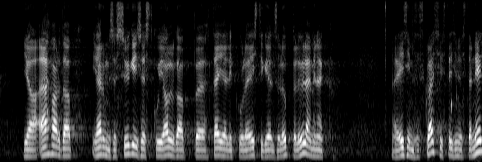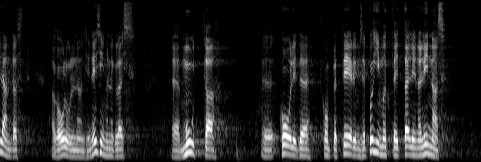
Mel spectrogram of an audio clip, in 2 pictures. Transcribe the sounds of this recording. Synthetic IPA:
jɑæɦvɑrd̪ɑb̥jærɡmise̞st̪syɡ̥ise̞st̪kujɑlɡ̥ɑb̥t̪æje̞likːˑule̞e̞ːsʲt̪ike̞ːlse̞lɤpːe̞leyle̞minekːˑ | e̞sʲimese̞st̪̚klɑsʲːist̪e̞sime̞st̪jɑne̞lʲjɑnd̪̥ɑst̪ | ɑ̰ɡ̥ɑo̞luline̞o̞nsiːne̞sʲime̞ne̞klɑsʲ | muːt̪ːˑɑ | ko̞ːlʲid̪̥e̞ko̞mple̞k̚t̪e̞ːɾimise̞pɤɦimɤt̪ːe̞jd̪̥̚t̪ɑlʲːinːɑlinːɑs

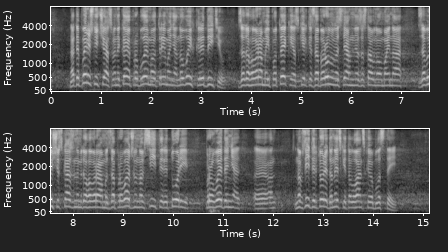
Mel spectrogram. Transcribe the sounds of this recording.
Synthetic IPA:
nɐt̪e̞pɛɾʲiʃnʲijt͡ʃɑsʋɪnɪkɑjɛpɾɔblˠɛmɐɔt̪ɾɪmɐnʲːɐnɔʋɪxkɾed̪ɪtʲiw | zɐd̪ɔɦɔʋɔɾɑmɪipɔt̪ɛkɪɔskʲilʲkɪzɐbɔɾɔnʊnɐsʲtʲaɦnenʲːɐzɐst̪ɑʋnɔɦɔmɐjnɑ | zɐʋɪʃt͡ʃiskɑzɐnːɪmɪd̪ɔɦɔʋɔɾɑmɪzɐpɾɔʋɑd͡ʒenɔnɐwsʲijt̪eɾɪt̪ɔɾʲijipɾɔʋɛd̪enʲːɐ | nɐwsʲijt̪eɾʲɪt̪ɔɾʲijid̪ɔnɛt͡sʲkɔjt̪ɐlˠʊɦɑnʲsʲkɔjiɔblˠɐst̪ɛ̰j

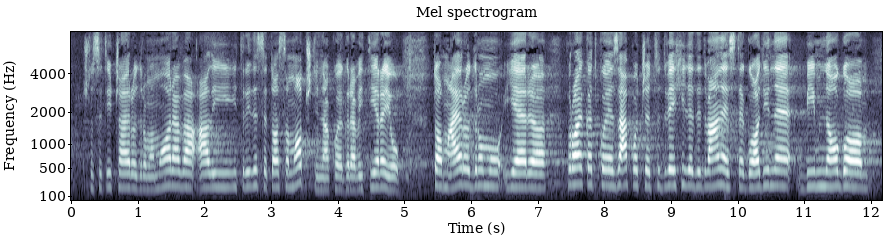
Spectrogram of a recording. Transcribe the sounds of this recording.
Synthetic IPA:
ʃt̪o̞se̞t̪iːt͡ʂeaeɾod̪ɾomamo̞ɾaʋaʔaliːt̪ɾiːd̪e̞se̞t̪o̞samo̞pʃt̪inako̞jeɡɾaʋit̪iːɾaju | t̪o̞ːmaeɾod̪ɾomujeɾ | pɾo̞je̞kat̪ko̞jije̞zapo̞t͡ʃet̪d̪ʋeːxiʎad̪ed̪ʋaːnaest̪e̞ɡo̞d̪ine̞ | bimno̞ɡo̞

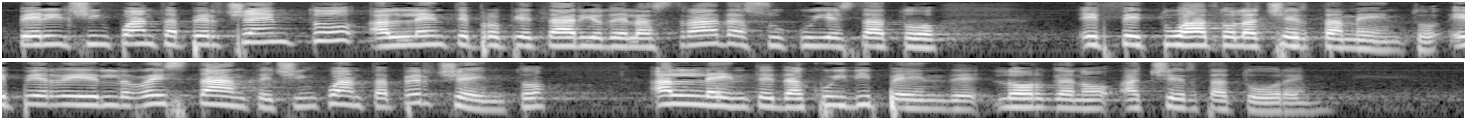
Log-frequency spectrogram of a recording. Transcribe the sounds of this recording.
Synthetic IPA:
peɾilt͡ʃiŋkwant̪apert͡ʃɛnt̪oalːɛnt̪epɾopɾjet̪aːɾjod̪elːast̪ɾaːd̪asukːujɛst̪aːt̪o | efːet̪ːuaːt̪olat͡ʃːert̪ament̪oʔepːerilrest̪ant̪et͡ʃiŋkwant̪apert͡ʃɛnt̪o | alːɛnt̪ed̪akːujd̪ipɛnd̪elɔrɡanoʔat͡ʃːert̪at̪oːɾe

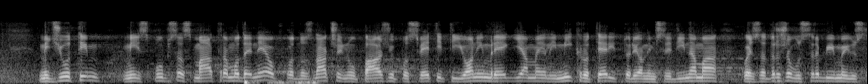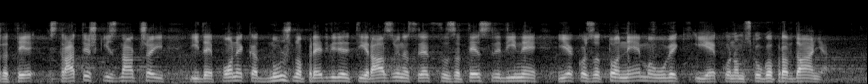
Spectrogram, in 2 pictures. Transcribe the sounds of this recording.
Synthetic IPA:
me̞d͡ʑut̪imː | iːspupsasmaːt̪ɾamo̞d̪aje̞ne̞o̞pxo̞d̪noznat͡ʃajnopaːʒɲupo̞sʋeːt̪it̪iːo̞nimɾe̞ːɡijamailimikɾo̞t̪e̞ɾit̪o̞ɾialˠnimsɾe̞d̪inamako̞jezad̪r̩ʒaʋusr̩bijuimajust̪ɾat̪e̞ʃkiznat͡ʃaj | id̪aje̞po̞ne̞kad̪nuːʒno̞pɾe̞d̪ʋid̪et̪iɾaːzʋo̞jnasɾet̪st̪ʋazat̪e̞ːsɾe̞d̪ine̞ | iako̞zat̪o̞ːneːmauʋe̞kieko̞no̞msko̞ɡo̞pɾaʋd̪aːɲa

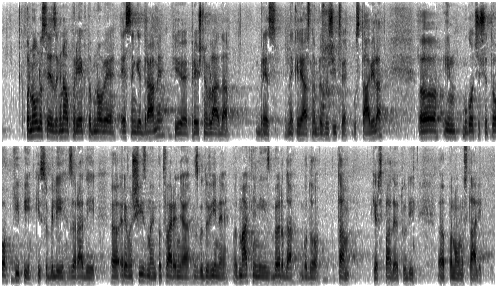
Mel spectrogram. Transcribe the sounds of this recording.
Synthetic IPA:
pɔnɔwnɔsɛjɛzaɡnawpɾɔjekt̪ɔbnoːʋɛɛsɛŋɡed̪ɾaːmɛkijɔjɛpɾɛjʃɲaʋlaːd̪a | bɾɛz | nekɛjaːsnɛɔbɾazlɔʒiːt̪ʋɛust̪aːʋila | inmɔɡoːt͡ʃɛʃɛt̪okipikisɔbilizaɾʔaːd̪i | ɾɛʋanʃizmainpɔt̪ʋaːɾjanjazɡɔd̪ɔʋiːnɛɔd̪maːknjɛniːzbəɾd̪abod̪ɔt̪am | kjɛɾspaːd̪ajɔt̪ud̪i | pɔnɔwnɔst̪a̰ːlḭ

